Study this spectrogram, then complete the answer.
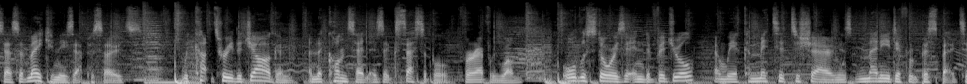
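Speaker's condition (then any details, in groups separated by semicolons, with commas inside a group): No condition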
